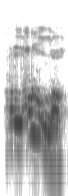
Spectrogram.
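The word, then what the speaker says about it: الله: Ini namanya adalah tafhim. Kenapa bisa disebut dengan tafhim? Karena lafaz Allah di bawah sama fathah. Allah. Arti tafhim itu adalah tebal. Ya, jadi bacanya itu tembal kandel.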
